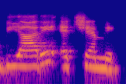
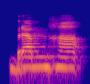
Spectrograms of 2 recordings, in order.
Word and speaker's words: Brahma: But that is how we pronounce it as Chinha, Madhyanha, Brahma. So there is no mistake. These are the words you should remember that we pronounce as Brahma, though we write ha and ma.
